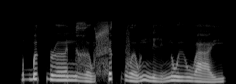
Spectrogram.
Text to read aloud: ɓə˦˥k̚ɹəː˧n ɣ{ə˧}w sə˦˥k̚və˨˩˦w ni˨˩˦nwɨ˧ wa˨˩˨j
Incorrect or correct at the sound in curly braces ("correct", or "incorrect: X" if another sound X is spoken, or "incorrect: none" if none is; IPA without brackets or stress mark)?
incorrect: ə˨˩˨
